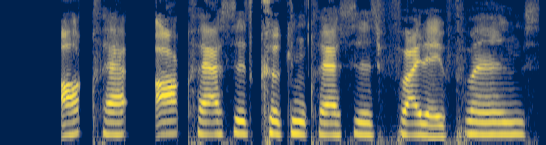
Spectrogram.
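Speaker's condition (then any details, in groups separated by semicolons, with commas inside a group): Down syndrome; age 24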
